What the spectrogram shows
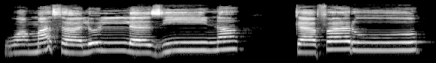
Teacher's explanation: وَمَثَلُ الَّذِينَ، وَمَثَلُ الَّذِينَ، یہ دیکھیں لذین، یہاں پہ یا ساکن ہے اور یا ساکن سے پہلے زیر ہے، تو یہاں پر یا مدہ ہو رہا ہے تو ہم اسے دو حرکت کے برابر کھینچ کے پڑھیں گے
